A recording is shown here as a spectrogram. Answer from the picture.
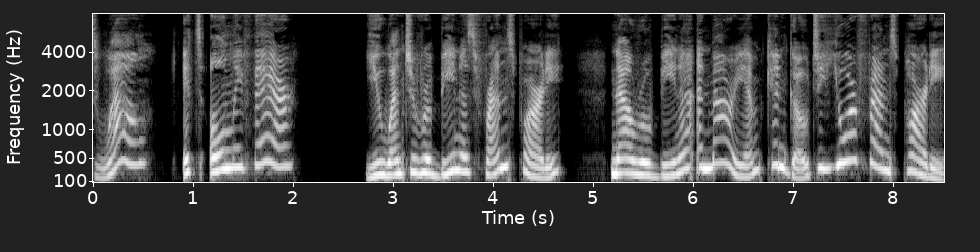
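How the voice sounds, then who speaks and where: A woman uses a put-on character voice pitched high. She speaks at a fairly slow pace with very wide pitch swings. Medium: read story. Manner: firm, no-nonsense.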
